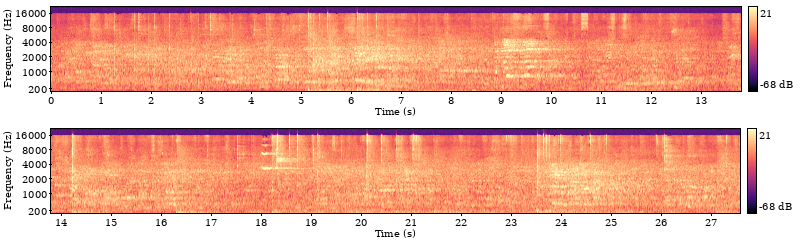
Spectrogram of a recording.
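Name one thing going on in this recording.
Young men and spectators chatter throughout a large echoing gym.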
